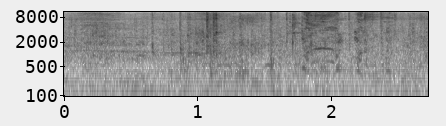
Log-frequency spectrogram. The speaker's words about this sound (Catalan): Dins del club, algunes bigues de fusta en flames cauen del sostre.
